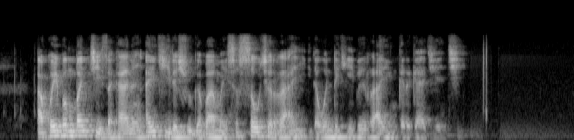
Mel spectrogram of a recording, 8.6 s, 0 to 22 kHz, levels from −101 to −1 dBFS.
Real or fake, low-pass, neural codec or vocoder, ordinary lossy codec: real; none; none; none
